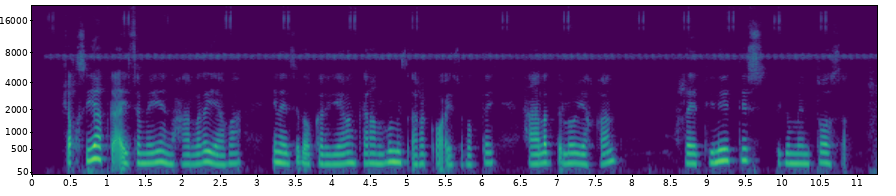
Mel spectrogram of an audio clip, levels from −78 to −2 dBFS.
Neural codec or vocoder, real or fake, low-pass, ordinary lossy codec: none; real; none; none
